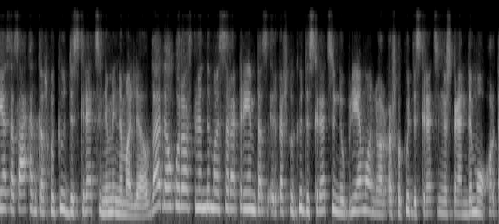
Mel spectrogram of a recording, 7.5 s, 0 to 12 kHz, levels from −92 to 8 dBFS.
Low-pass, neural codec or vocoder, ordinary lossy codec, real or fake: 7.2 kHz; codec, 16 kHz, 1 kbps, X-Codec, HuBERT features, trained on LibriSpeech; Opus, 16 kbps; fake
